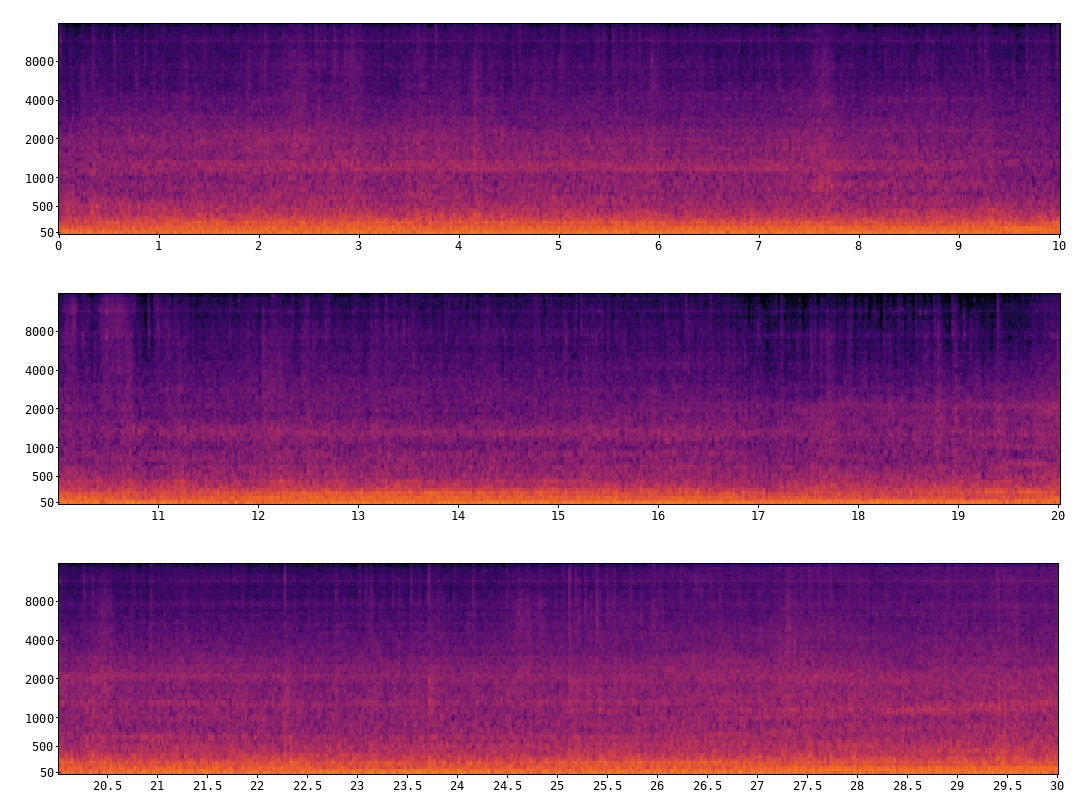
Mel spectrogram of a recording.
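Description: Car engine and road noise while driving: a steady low drone whose engine note shifts in pitch a few times, about a third of the way in, around halfway, and near the end.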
